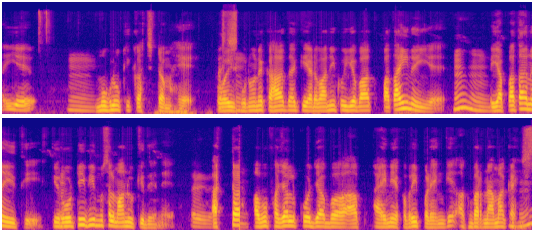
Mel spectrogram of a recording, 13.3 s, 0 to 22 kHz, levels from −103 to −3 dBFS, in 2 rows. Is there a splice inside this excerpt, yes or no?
yes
